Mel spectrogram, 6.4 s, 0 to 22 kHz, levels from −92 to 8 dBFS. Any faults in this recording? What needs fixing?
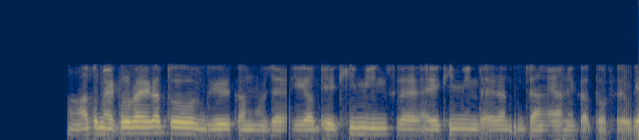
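G.723.1 codec, throughout: the speech is muffled and hoarse, confined to roughly 200 Hz to 3.7 kHz, with smeared consonants. The heavy damage points to a very low bitrate near 6.3 kbit/s, where 30 ms frames and a slowly updated voice model blur fast articulation.

VoIP packet loss concealed by the speech codec, at 0.89–0.96 s, 2.81–2.96 s and 5.42–5.69 s: the speech turns into a fading buzzy or noisy smear as the decoder extrapolates its last pitch and filter. This fits about 30, 90 and 60 ms of missing audio, and the sound stays weak briefly after each gap.

Prevention: use a wideband, higher-bitrate codec over a more reliable network path, with forward error correction or redundancy to cover lost packets.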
